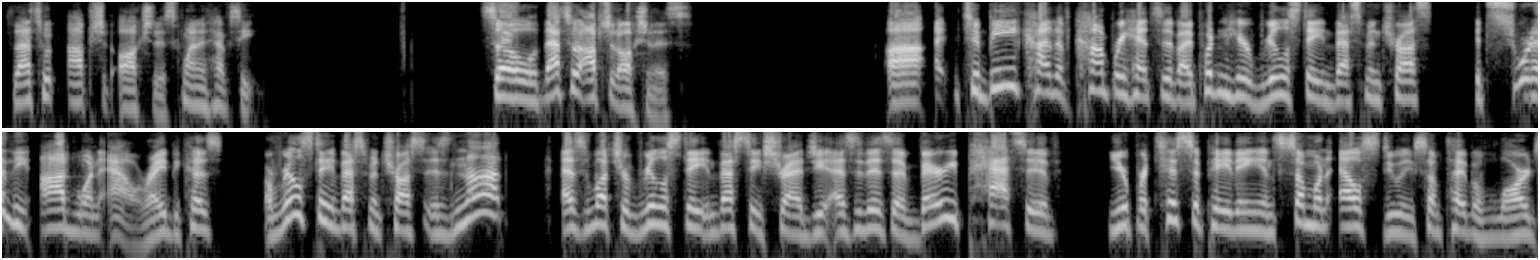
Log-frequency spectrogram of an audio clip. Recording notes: This was a live class recorded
